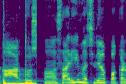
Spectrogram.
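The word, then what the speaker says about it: Arthur: आर्थुर छोटा रहता है, वैसे उसका नाम आर्थर है, मेरे को पता है, मैंने जानबूझ के आर्थुर किया क्योंकि वो आंसू के साथ राइम करता है, और कुछ लोग आर्थर को आर्थुर भी प्रोनाउंस करते हैं।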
